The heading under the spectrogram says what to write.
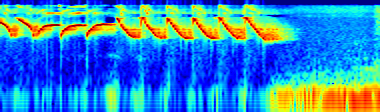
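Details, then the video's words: Canary song played to trigger other canaries: a quick chain of swooping downward whistles, some rising first, about four per second, ending abruptly into low background hum. "masteran burung kenari cuit cuitnya bikin kenari lain langsung nyamber"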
